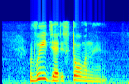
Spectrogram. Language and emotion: Russian, angry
